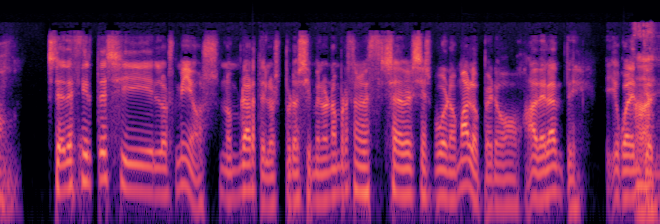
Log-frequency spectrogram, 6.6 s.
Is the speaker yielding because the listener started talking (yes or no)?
yes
